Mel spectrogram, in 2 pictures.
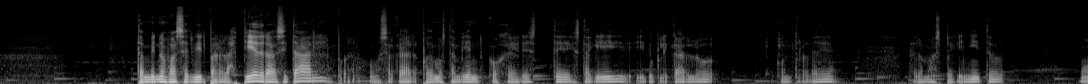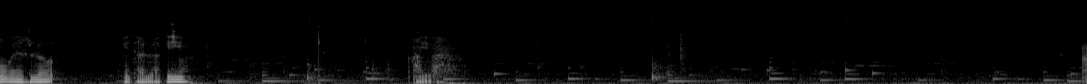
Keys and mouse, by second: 0.2-1.2 middle drag, 7.6 shift+d, 10.7-11.4 drag, 13.0-16.3 middle drag, 17.6 s, 19.0-21.0 drag.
